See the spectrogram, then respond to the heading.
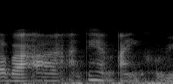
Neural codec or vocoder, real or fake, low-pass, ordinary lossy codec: codec, 24 kHz, 1.2 kbps, DualCodec; fake; 7.2 kHz; none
